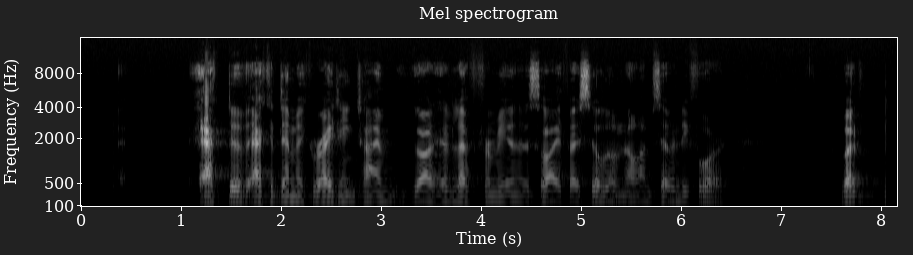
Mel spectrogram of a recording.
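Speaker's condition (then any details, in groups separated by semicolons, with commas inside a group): Parkinson's disease; age 74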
